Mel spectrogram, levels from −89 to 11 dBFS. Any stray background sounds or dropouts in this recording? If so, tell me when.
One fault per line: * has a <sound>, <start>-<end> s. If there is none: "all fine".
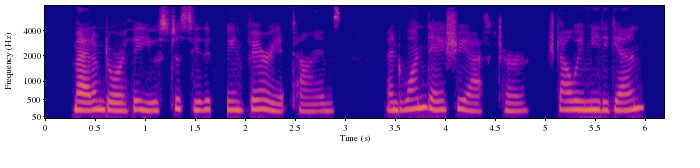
* has a dropout, 1.7-1.8 s
* has a dropout, 5.1-5.1 s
